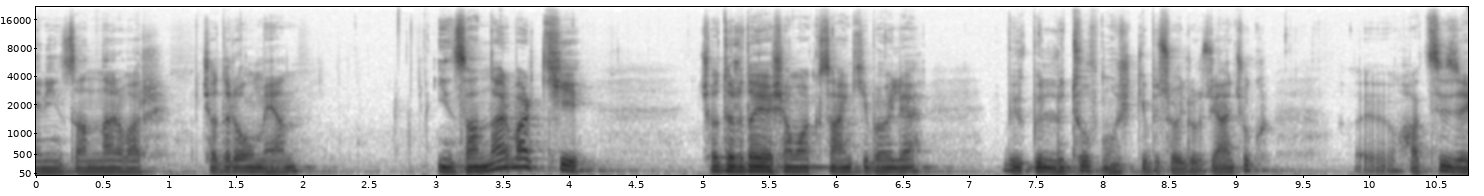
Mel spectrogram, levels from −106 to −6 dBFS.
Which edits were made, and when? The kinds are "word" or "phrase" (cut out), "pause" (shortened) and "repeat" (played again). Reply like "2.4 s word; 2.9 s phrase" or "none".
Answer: none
